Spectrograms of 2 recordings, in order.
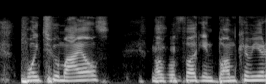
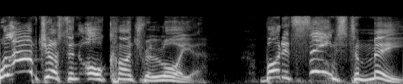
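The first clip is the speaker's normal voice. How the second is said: put-on cartoon country voice, high, swooping, hammed up; 6 semitones higher than usual. Mid-discussion about a court case, launching into a Foghorn Leghorn voice. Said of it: "Froghorn Leghorn, you want to fucking speak with your real voice?".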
